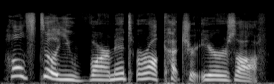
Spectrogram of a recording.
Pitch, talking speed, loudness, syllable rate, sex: 230 Hz, 220 wpm, -16 LUFS, 4.2 syllables/s, female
